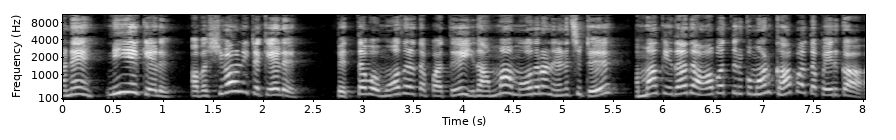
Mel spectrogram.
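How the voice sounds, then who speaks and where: A woman's voice: on the high side, expressive, brisk. A woman voicing the members of a homemade family drama in an emotional, conversational way.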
